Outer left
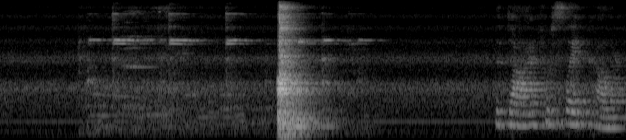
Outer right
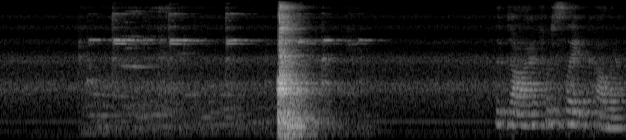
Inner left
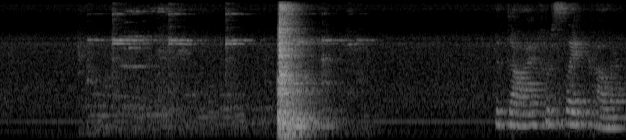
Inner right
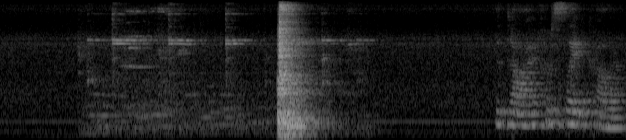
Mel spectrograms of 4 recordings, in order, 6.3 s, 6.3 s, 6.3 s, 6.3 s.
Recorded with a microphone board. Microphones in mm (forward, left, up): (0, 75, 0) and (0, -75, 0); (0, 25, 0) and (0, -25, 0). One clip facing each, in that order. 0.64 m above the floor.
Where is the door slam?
Centre (ahead or behind), 0.5 m.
